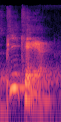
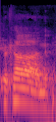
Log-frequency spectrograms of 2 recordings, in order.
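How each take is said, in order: First: It is a country Georgia pronunciation, like 'pee-can'. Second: It is the speaker's own, non-Southern pronunciation.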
